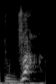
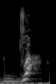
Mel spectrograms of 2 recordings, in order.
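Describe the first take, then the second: First: The word is slurred and the final p is dropped. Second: The word is slurred and the final p is dropped.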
